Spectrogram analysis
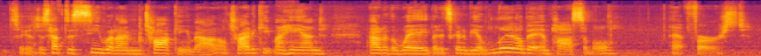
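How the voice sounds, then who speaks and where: A hoarse woman, a teacher, chattily explaining a craft project step by step. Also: medium pitch, a little fast, fairly bright tone, slight background noise. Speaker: craft tutorial host. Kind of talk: craft tutorial voice-over.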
